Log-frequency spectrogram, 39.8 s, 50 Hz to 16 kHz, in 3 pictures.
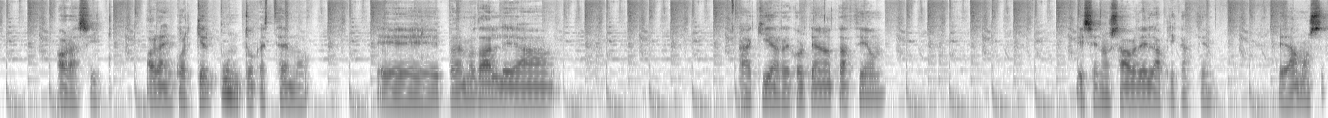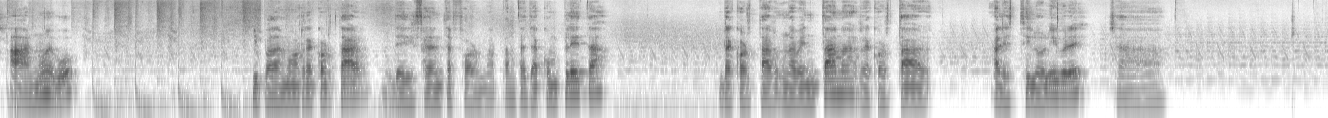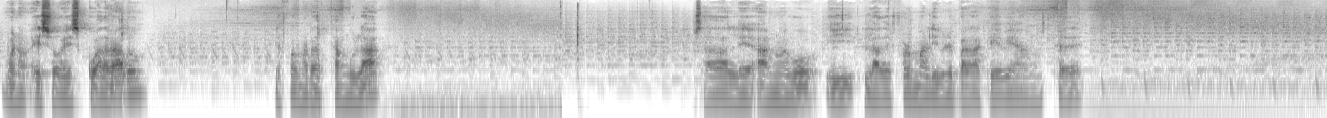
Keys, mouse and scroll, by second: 0.0 click, 7.9 click, 10.1 click, 12.0 click, 13.4 click, 23.6-24.9 drag, 28.6 click, 32.7 click, 34.5 click, 35.1-37.7 drag.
